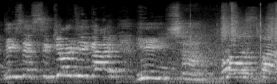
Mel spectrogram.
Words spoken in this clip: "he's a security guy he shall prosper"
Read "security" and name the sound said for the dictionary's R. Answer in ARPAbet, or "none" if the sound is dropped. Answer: R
